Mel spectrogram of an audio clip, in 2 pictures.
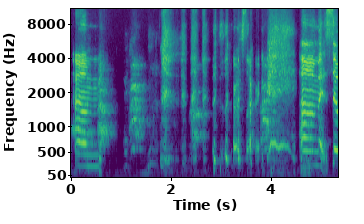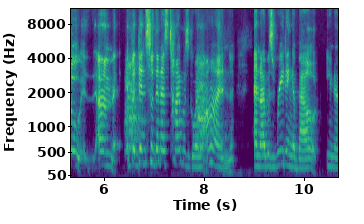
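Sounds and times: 
speech: 0.0s - 1.2s, 1.8s - 2.5s, 3.3s - 10.6s
pack of dogs barking excitedly outdoors: 0.5s - 1.8s, 2.4s - 2.8s, 3.7s - 4.1s, 6.4s - 7.0s, 7.8s - 8.6s
laughter: 1.6s - 4.6s.

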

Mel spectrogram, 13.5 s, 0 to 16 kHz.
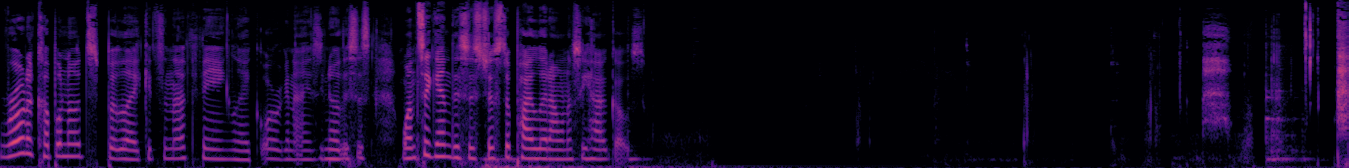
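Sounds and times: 
speech: 0.0s - 6.6s, 12.1s - 13.0s
person gulping and swallowing a drink: 9.6s - 10.5s, 11.1s - 13.4s
wet mouth clicks: 11.1s - 13.4s.

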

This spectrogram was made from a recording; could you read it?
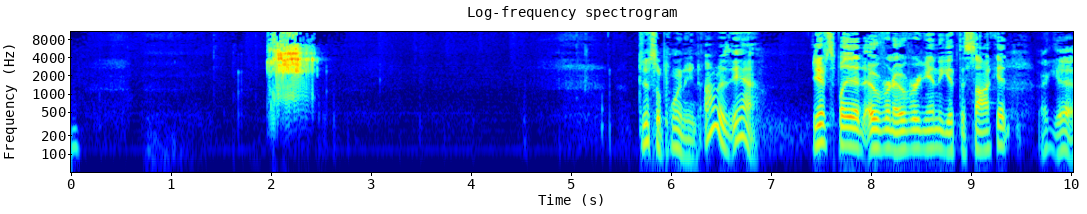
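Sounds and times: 
buzzy fart sound effect: 2.0s - 2.6s
speech: 5.7s - 10.0s.

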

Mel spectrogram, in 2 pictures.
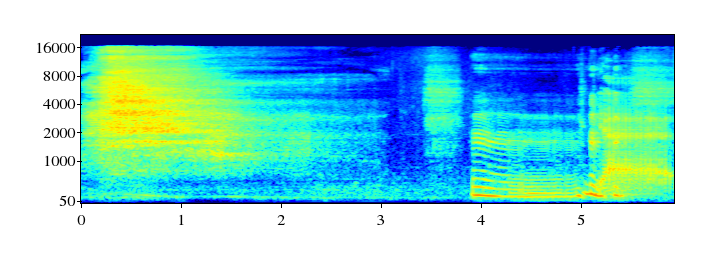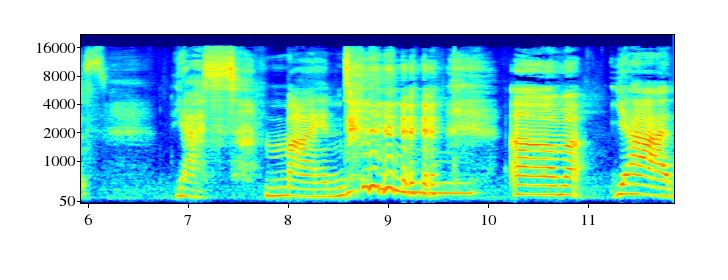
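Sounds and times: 
deep breath in and out: 0.0s - 3.9s
speech: 3.9s - 6.1s, 6.9s - 11.8s.

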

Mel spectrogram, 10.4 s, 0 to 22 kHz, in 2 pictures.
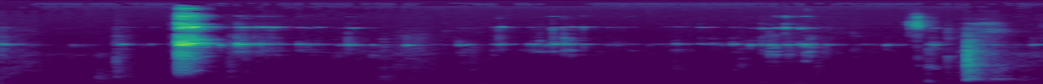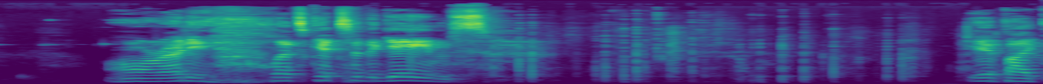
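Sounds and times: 
glasses clinking together in a toast: 0.0s - 5.8s
speech: 5.8s - 7.9s, 10.1s - 10.4s.

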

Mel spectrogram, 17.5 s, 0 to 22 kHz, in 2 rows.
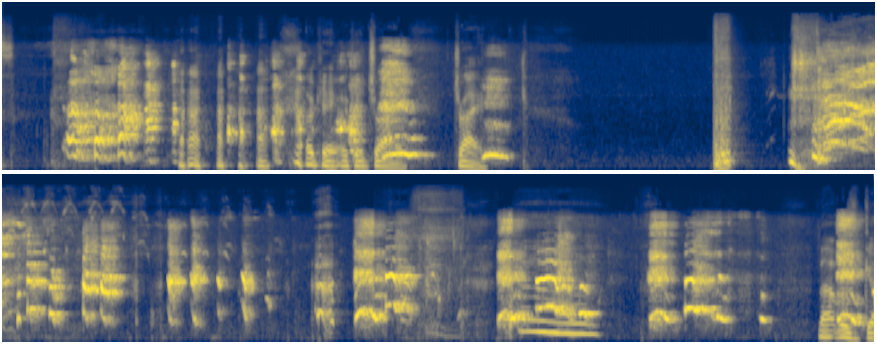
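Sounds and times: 
people giggling: 0.5s - 4.3s, 7.8s - 17.4s
speech: 1.8s - 5.0s, 16.9s - 17.4s
sputtering mouth fart noises imitating flatulence: 7.1s - 8.1s.

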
